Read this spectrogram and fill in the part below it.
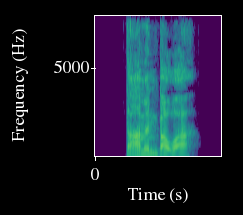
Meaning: queen's pawn
- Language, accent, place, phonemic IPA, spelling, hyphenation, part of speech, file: German, Germany, Berlin, /ˈdaːmənˌbaʊ̯ɐ/, Damenbauer, Da‧men‧bau‧er, noun, De-Damenbauer.ogg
